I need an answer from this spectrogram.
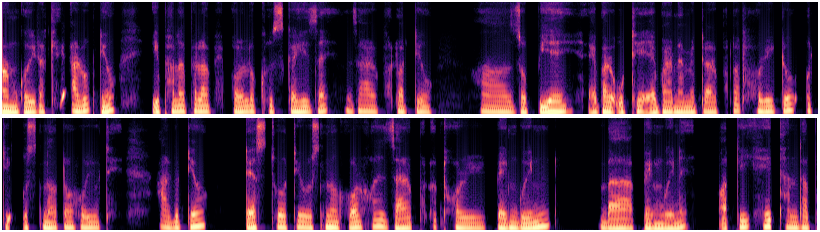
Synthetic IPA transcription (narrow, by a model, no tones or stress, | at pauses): amkojɹakʰɛʔaɹutɛʊ̃ | ipʰalɔpɛlabʱɛ̥pɔɹɔlɔkʰuskaɦizajzaɹpʰɔ̥lɔtːɛʊ̃ | zopiajɛbaɹutʰɛɛbaɹnamɛtaɹpʰɔ̥lɔthɔɹitʊotiusnɔtɔhojutʰɛ̥ | aɹutɛ̃ʊ̃ | tɛstɔotiusnɔɡɔɹhɔjzaɹpʰɔ̥lɔthɔɹipɛŋɡujn | bapɛŋɡujnɛ | ɔtixejtʰandap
